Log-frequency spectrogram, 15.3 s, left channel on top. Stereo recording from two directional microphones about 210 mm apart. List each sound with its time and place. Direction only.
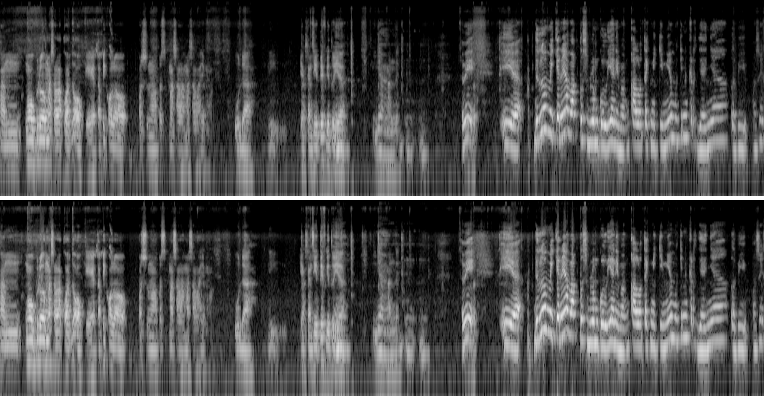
0.0 s a woman's voice: 25° right (ahead or behind)
9.2 s a woman's voice: 20° right (ahead or behind)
